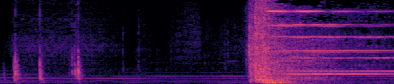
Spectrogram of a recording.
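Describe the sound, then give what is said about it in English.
A few light plastic clicks of a handset being fumbled, then a loud, hard slam of a telephone receiver onto its cradle as a man angrily hangs up in an Eastwood movie, leaving a metallic ringing hum that sustains to the end. “Here's him hanging up the phone real mad.”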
